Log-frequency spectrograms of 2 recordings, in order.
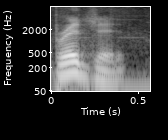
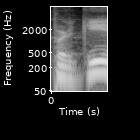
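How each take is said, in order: First: The name is said as Bridget. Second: The name is said as Brigitte.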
